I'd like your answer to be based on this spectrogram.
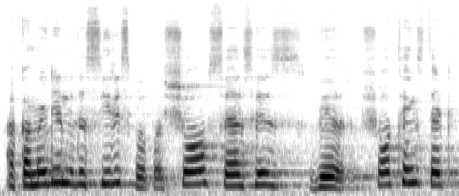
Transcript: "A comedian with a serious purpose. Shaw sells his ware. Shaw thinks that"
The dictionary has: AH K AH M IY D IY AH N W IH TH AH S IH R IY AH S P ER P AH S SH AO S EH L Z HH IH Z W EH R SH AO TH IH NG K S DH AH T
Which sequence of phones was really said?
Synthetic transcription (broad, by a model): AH K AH M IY D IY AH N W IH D AH S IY R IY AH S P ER P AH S SH AO S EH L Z HH IH Z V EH R SH AO T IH NG S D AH T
